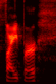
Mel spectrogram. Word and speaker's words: VIPR: I don't know what VIPR stands for, but I do know it's pronounced Viper.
